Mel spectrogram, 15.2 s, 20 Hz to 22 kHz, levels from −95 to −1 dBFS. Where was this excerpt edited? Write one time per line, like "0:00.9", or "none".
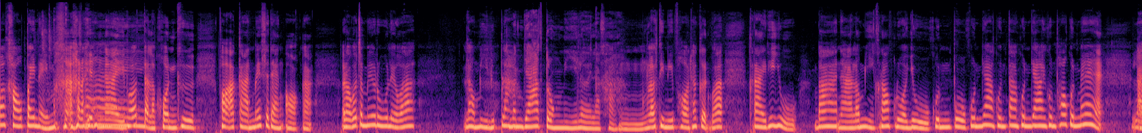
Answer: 0:11.1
